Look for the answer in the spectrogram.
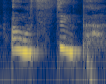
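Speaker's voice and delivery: put-on a baby owl thrilled at permission; delighted owlet. A narrator's reading. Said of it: "said Plop".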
